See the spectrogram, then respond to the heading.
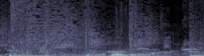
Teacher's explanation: some Arabs, they wouldn't pronounce the Hamza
